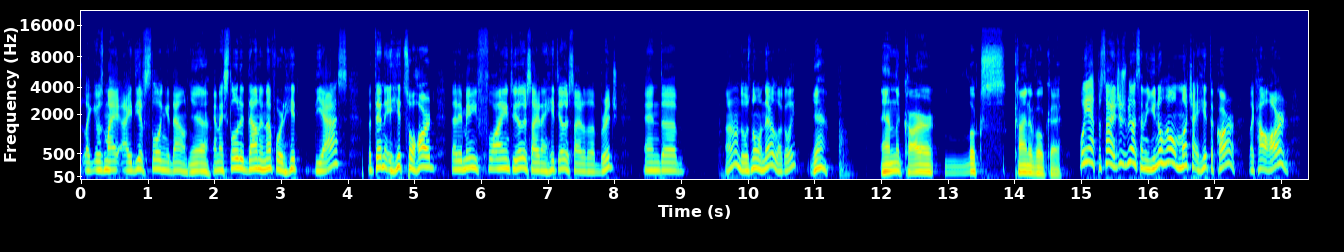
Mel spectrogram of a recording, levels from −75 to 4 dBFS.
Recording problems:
none

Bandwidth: 14.5 kHz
